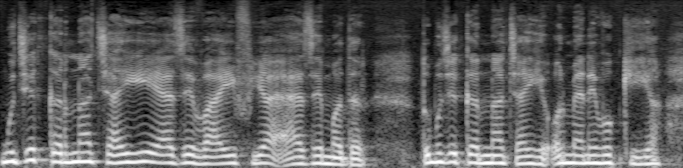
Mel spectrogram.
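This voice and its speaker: Noticeable background noise sits behind a woman speaking at a moderate pace and fairly low pitch with ordinary pitch variation. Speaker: radio panelist. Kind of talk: casual chat.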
